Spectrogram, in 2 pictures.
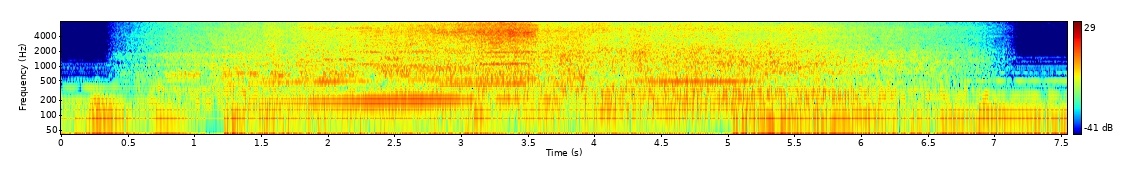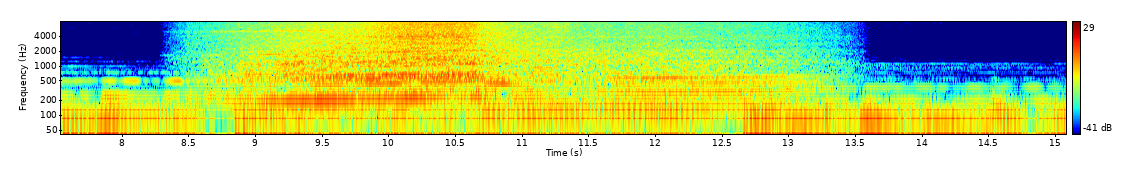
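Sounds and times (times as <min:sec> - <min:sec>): rush of noise: 0:00.4 - 0:07.1, 0:08.4 - 0:13.6
car engine revving under load: 0:00.4 - 0:07.2, 0:08.3 - 0:13.6.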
